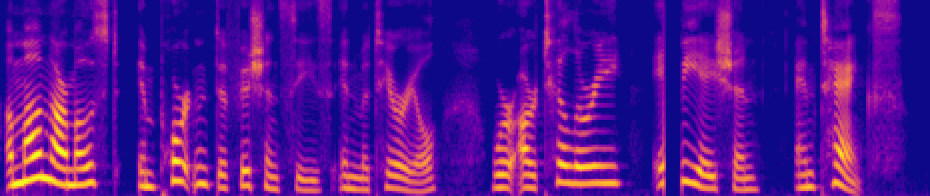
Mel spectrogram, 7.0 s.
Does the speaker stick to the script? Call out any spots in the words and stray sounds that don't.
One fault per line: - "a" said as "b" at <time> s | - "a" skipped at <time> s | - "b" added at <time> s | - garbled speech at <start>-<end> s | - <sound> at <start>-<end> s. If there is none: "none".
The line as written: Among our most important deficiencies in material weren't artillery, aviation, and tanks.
- "weren't" said as "were" at 3.7 s
- dropout at 5.0-5.1 s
